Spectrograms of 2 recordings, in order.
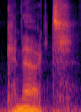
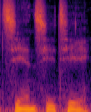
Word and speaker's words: CNCT: It's pronounced connect. It's pronounced connect. It's not CNCT.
